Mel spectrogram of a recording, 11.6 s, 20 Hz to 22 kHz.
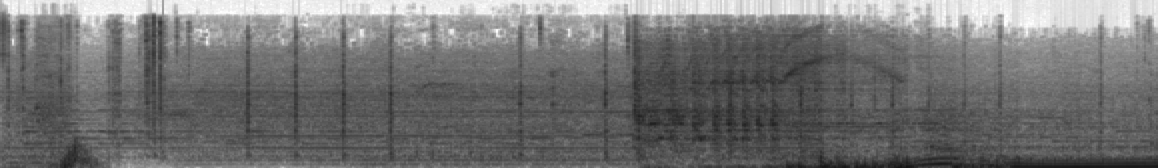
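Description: A Daihatsu Mira Turbo L200 engine turns over and settles into a steady idle, rising to a louder, fuller rumble toward the end. It sounds close and plays alone, with no voices.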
